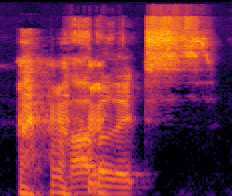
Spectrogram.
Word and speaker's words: Povlitz: I'm so super excited to have my friend Adam Povlitz. Did I say it right? Povlitz.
